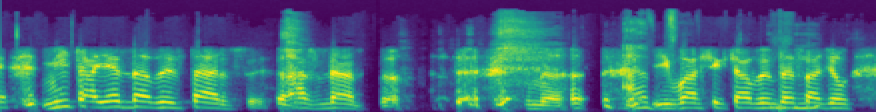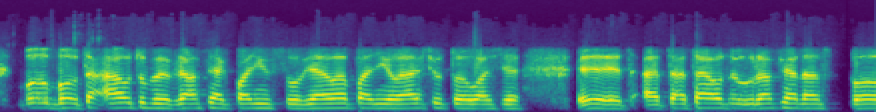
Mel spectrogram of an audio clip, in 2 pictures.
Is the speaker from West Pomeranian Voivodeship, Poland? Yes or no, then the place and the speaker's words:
yes; West Pomeranian Voivodeship, Poland; ja nie jestem z Wielkopolski, tylko jestem z Zachodniopomorskiego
